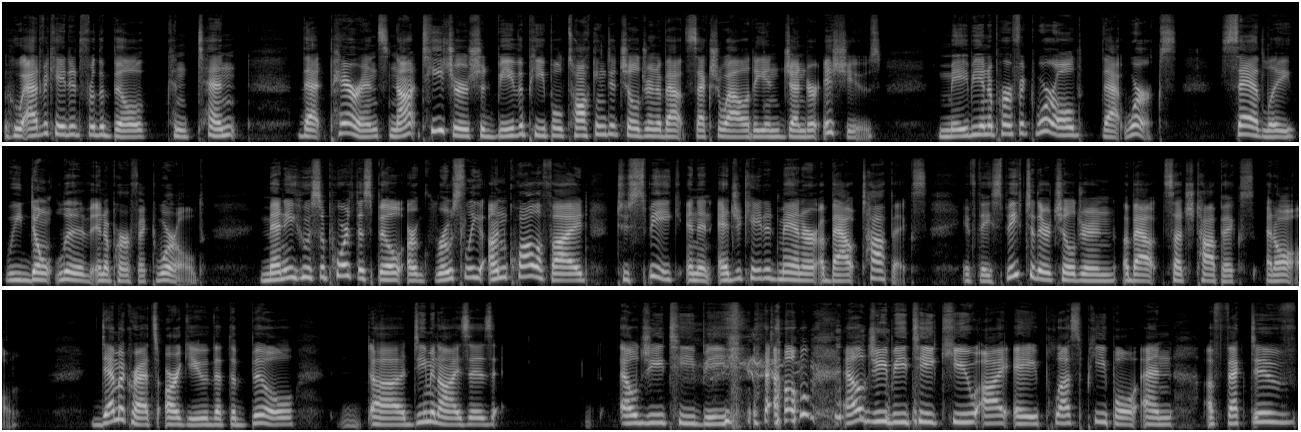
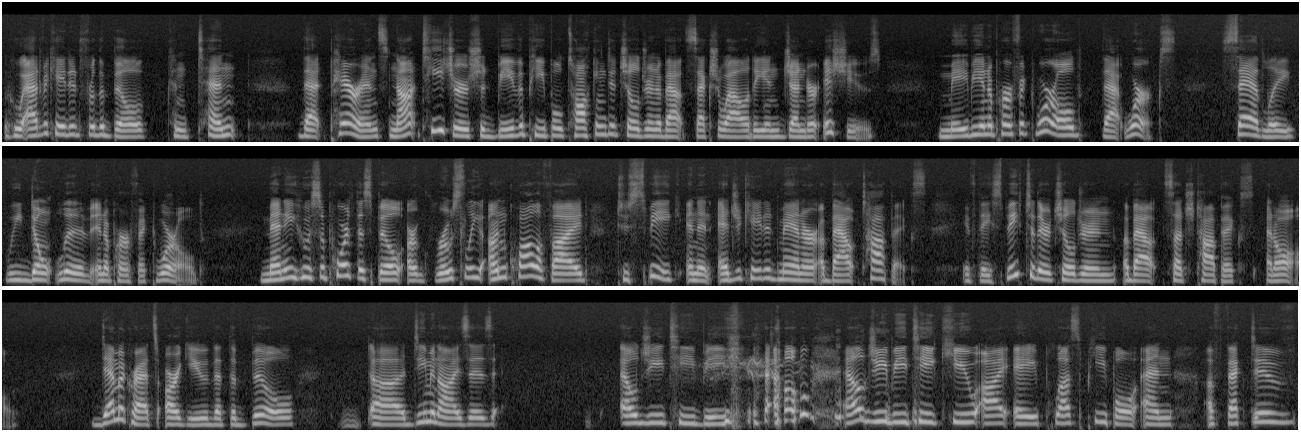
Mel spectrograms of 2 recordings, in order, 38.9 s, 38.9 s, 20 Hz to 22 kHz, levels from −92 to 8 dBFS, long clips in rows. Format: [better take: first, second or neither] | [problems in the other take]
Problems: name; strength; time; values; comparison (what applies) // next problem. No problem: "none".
first | hiss; faint; throughout; 25 dB below the speech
